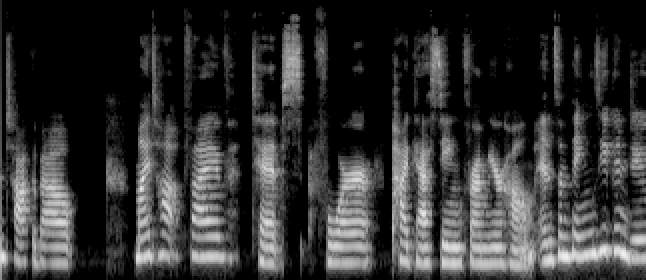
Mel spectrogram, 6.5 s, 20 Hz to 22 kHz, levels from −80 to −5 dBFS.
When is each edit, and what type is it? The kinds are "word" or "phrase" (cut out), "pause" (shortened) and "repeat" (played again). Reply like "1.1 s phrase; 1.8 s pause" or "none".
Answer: 3.8 s pause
